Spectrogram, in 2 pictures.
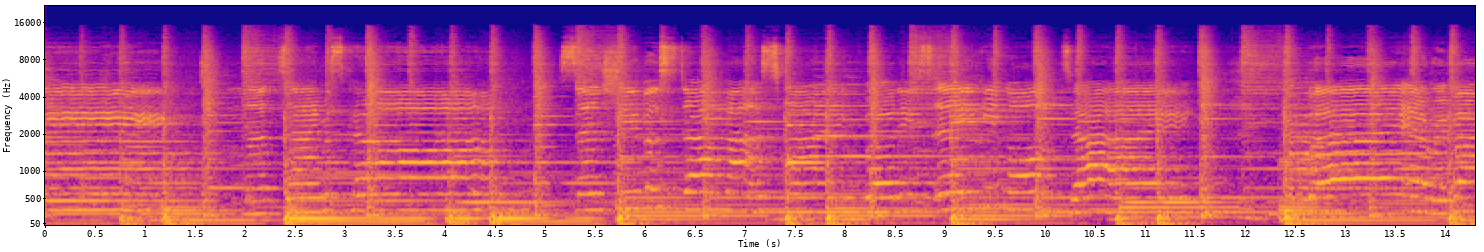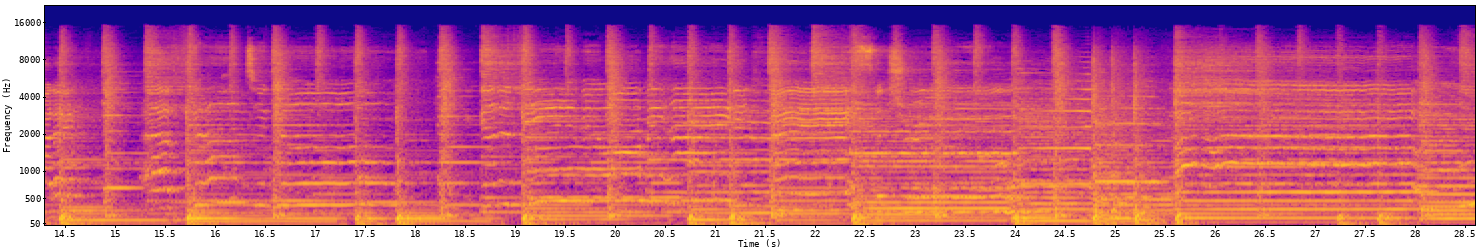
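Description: A live band playing a song with a lead singer, over a steady drum beat and a bass line.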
